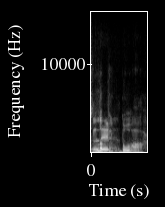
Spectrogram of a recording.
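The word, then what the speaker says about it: Le Pic-Bois: It's Le Pic Bois. Le Pic what? Le Pic Bois. Blah. Bois. Le Piquois. Le Pic Bois. That's how you say it.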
